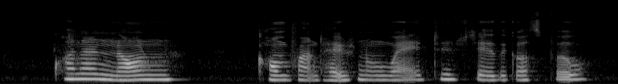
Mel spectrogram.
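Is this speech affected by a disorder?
Yes: Friedreich's ataxia; cannot speak if quiet.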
